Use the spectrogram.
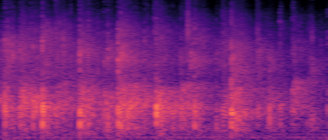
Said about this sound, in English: So let's just give a hand clap again for them.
